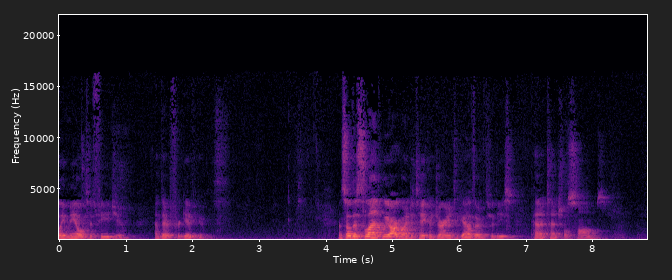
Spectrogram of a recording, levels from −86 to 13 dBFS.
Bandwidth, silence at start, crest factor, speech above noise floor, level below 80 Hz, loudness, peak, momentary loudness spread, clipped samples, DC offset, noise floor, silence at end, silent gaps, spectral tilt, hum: 16.5 kHz; 0 s; 22 dB; 33 dB; -62 dBFS; -25 LUFS; -4 dBFS; 19 LU; under 0.1%; under 0.1%; -57 dBFS; 0.6 s; none; -6 dB/octave; none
